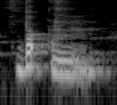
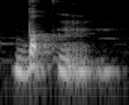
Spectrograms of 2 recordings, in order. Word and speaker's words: button: So, instead of pronouncing a clear T sound, you cut the airflow suddenly.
